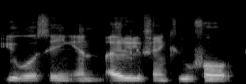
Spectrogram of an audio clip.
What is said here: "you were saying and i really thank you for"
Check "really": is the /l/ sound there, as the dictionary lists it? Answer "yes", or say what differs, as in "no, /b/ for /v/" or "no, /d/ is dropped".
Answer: yes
